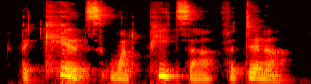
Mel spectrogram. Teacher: pizza and dinner both consist of two syllables, but only the first one is stressed, and so that's why half of the word is only in purple.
